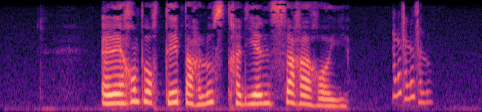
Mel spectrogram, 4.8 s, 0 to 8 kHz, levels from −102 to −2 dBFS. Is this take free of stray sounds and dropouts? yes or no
no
